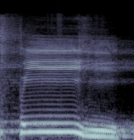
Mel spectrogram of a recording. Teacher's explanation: fi kasrah bertemu ya sukun dua harokat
